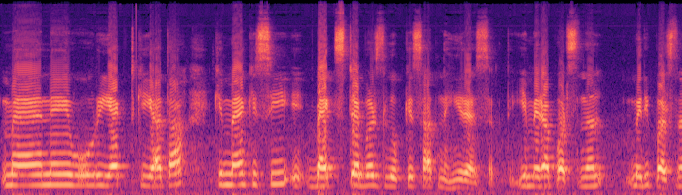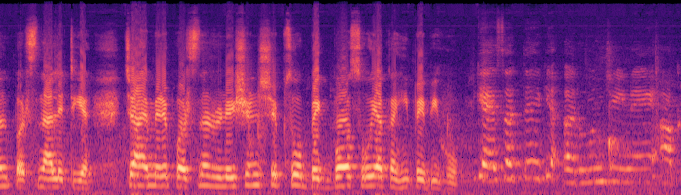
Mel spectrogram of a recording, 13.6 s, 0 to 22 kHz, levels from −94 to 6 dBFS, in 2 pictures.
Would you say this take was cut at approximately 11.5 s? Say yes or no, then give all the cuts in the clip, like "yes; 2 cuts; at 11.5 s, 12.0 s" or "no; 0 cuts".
yes; 1 cut; at 11.5 s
